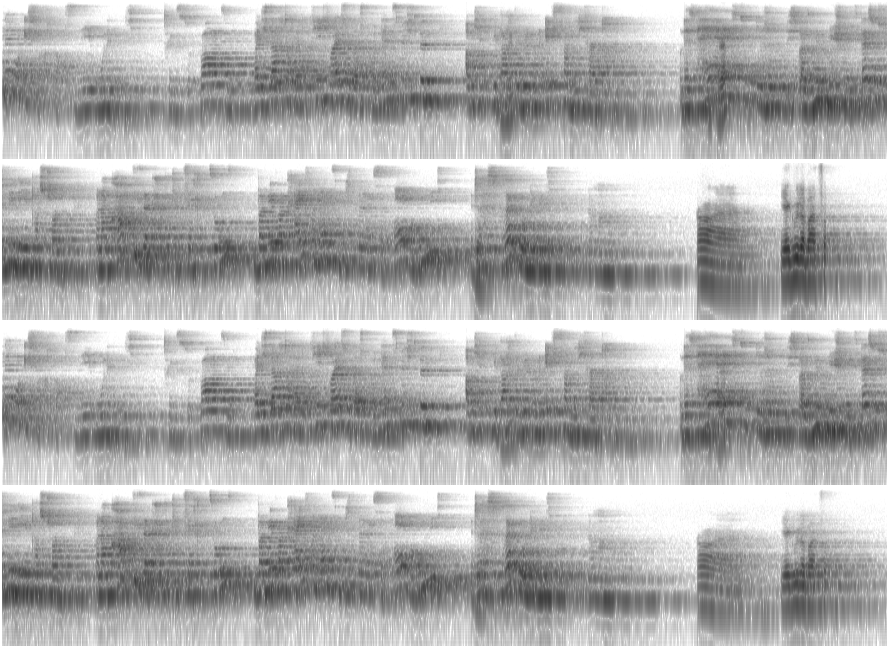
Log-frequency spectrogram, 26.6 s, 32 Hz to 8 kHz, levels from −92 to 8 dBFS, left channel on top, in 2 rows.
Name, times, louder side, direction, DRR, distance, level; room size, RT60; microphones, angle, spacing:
voice 1, 0.0-2.0 2.4-3.5 3.8-6.4 6.9-9.3 10.2-14.2 14.7-16.7 17.0-19.8 20.3-21.5 22.1-22.6, equal, 5° right, -3 dB, 1.1 m, -27 dB
voice 2, 23.7-24.6 25.0-25.6, left 6 dB, 75° left, 15 dB, 0.3 m, -23 dB
12.0 x 6.5 x 4.1 m, 2.6 s
head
